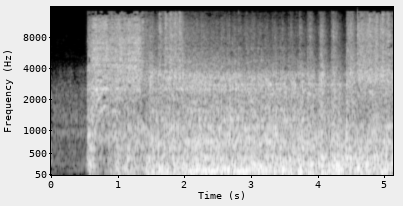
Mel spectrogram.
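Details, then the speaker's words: Amazon 186FA diesel, still cold and smoking: fires up loud and clatters with an irregular, stumbling beat from air pockets in the fuel line. "more air pockets okay let me get past this and I will uh we'll come back definitely definitely got some air pockets in the line"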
